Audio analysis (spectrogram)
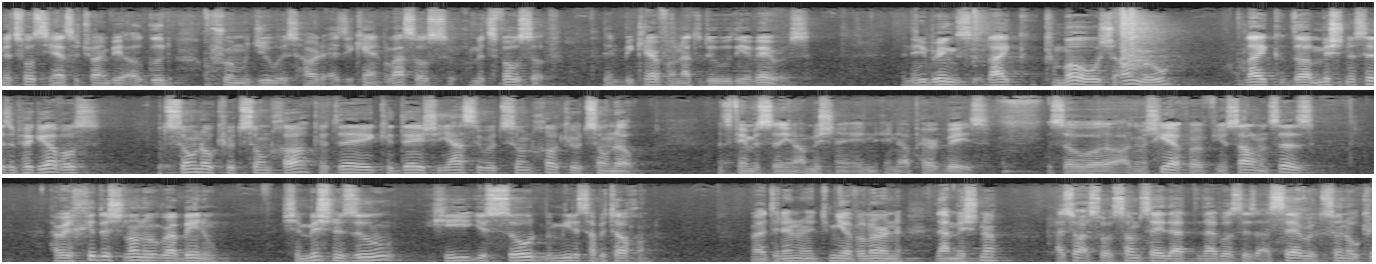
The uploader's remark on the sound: Bitachon Chabura in RBS for this live recording.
